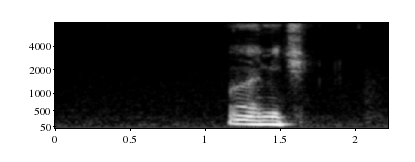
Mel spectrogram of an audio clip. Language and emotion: Russian, neutral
